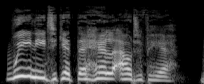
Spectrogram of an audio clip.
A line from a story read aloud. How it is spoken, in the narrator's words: Vanessa snapped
